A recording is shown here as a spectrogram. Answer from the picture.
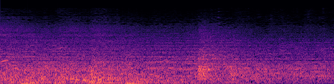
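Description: Marching band playing, brass and drums heard from the stadium stands; the low drum part drops out about halfway through.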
